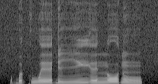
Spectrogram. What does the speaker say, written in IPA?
ɓ ə˨ k w e˧ ɗ iː˨˦ j e˨ n o˦ ɗ ũ˨

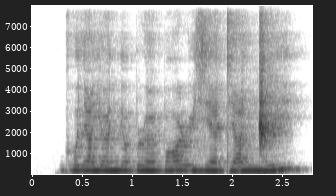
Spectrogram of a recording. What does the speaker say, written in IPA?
ɡʱ o lʲ ɑ j œ nʲ ɔ p ɹ œ p ɔ ɭ y zʲ æ tʲ ɑ lʲ ŋ͡ǁ ʉ j

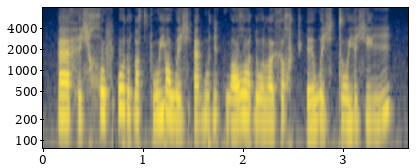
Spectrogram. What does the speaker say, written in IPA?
æ h e ç χ u f ʔ o ɾ u ɗ ɒ t͡sʼ u j ɒ w e ç ʔ æ ɠ u ɗ i k w ɒ ʁʷ æ ɗ o l ɒ xʲ u χ t͡ʃʼ e w e ç t o j e ç j i

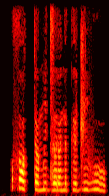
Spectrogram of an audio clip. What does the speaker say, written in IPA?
θ ɔ tː œ m i d͡z ə ɾ œ n ə kʲ œ d͡ʒ i v u

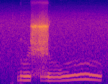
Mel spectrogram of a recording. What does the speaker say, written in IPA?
ɗ u˩ ʂ ʐ u˩ w u˧˥˧

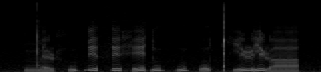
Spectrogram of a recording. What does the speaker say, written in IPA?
ŋ͡ǃ ɛ˩ ɭ h u˩˥ ɓ ɪ˦˨ θ ɪ˦˨ h e˩˧˩ ɗ u˦ p u˩˧˩ p o˩˧ ǃʰ i˩˧ ɭ i˩˧˩ ɭ a˩

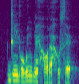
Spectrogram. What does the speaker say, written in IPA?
d͡ʒ ĩ˦ j o˧ w ĩ˦ ɡ͡b ɛ̃˧ h ɔ˨ ɾ a˨ h u˧ s ɛ˨

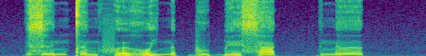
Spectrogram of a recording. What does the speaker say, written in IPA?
z ɨ˨˦ n t̪ ə˧˩ n f ə̰ː˧˨ ɣ o̰˧˥ j n ə˨˩ p̚ ɣ u˧ ɓ e˧˩ s a˦˥ k̚ | n əː˦˥ k̚

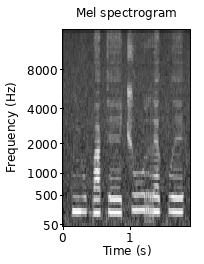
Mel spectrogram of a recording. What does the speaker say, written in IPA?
ɲ u˨ b a˨ k eː˨ t͡ʃ uː˦ r ɛ˦ kʷ e˦

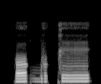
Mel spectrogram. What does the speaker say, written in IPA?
o ɡ͡b u k ɨ

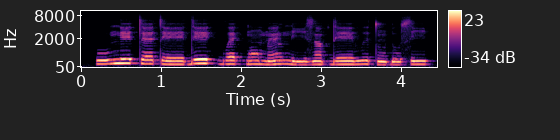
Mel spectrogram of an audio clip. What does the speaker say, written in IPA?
u˨˦ ŋ e˦ t ɛ˧ t eː˨ d eː˦ k ɡʷ ɛ˧ ɡ͡b ɔ̃˦˨ m ɛ̃˦ l n iː˨ z ã˧ p d eː˧ v ɨ˦˨ t ũ˨ ɗ u˨ s i˧

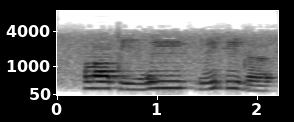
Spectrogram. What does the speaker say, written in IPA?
l ɔ˧ t iː˨ w ĩ˦ | ɡʷ ĩ˨˦ h ĩ˧ d ə˨

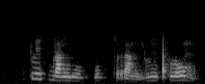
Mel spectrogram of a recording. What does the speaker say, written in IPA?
p l i˥˩ ʔ d a˧ ŋ w u˨˩ k̚ w u˦˥ k̚ p r a˨˩ ŋ j ɯ˥˩ ŋ pʰ l o˥˩ m

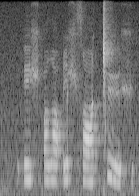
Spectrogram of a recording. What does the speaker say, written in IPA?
ʔ e ʃ ʔ ə ðˤ a ʔ i ʃ sˤ æ ǀ ø ʃ

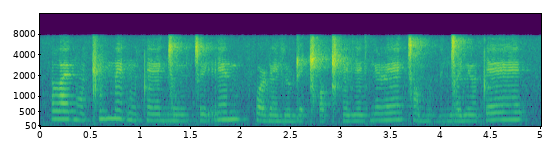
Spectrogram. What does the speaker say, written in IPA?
lˠ ɛ˦ ɡ ɔ̃˩ ǁ ũ˥ m ɛ̃˨ ɗ ũ˩ t ɛ̃ː˨ ŋ͡ǀ ũː˩ ǀ ʏ˨ r ɛ̃˥ m ʏ˦ ɡ f ɔ˩ ɳ ɛ̃˩ z ũ˩ ɖ ɛ˩ ǁʰ ɔ˩ ǁʰ ɛ̃˨ z ɛ̃˦ z ɡ ɛ̃˦ ɭ ɛ̃ː˥ ǀ ɔ̃˨ b ə˩ ɡ ʏ˨ ŋ͡ǀ ə˨ lʲ ɔ̃˨ t ɛː˥

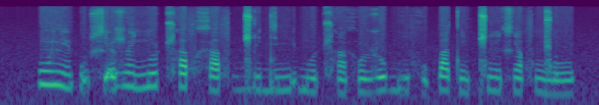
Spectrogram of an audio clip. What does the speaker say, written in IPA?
ũ˦ lʲ ɛ̃˨˦ p ṵ˦ ɕ ɛ̰˦ ʐ ɛ̃˦˨ ɲ u˦ ʈ͡ʂʰ a˦ f x a˨˦ f ɡ͡ǁ i˦˨ dʲ a˧ nʲ ṵ˧ b ũ˨ ʈ͡ʂʰ ã˨ x ũ˨ ʐ u˦ b i˧ f ṵ˦ p a˦ t ĩ˨ ǁ ĩ˦ ɕ ã˦ f ŋ͡ǁ u˧

